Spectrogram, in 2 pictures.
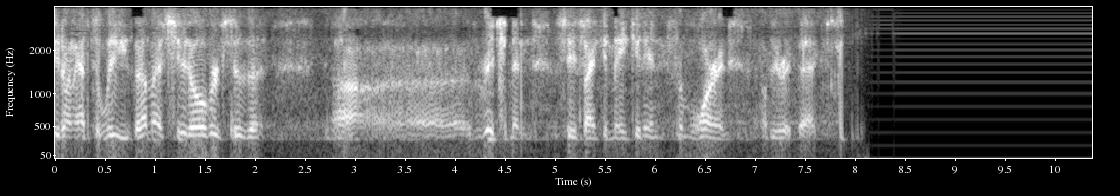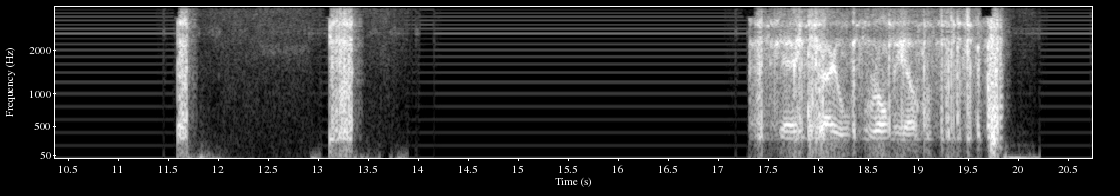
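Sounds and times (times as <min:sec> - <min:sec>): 
bursts of radio static breaking squelch: 0:00.0 - 0:08.1, 0:11.6 - 0:12.0, 0:13.0 - 0:13.6, 0:17.4 - 0:20.1
speech: 0:00.1 - 0:03.4, 0:04.2 - 0:08.0.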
